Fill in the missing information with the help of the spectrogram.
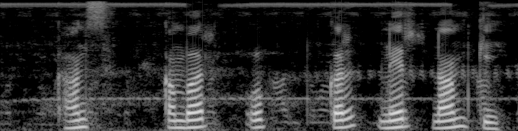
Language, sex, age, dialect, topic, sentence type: Magahi, male, 18-24, Northeastern/Surjapuri, agriculture, question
